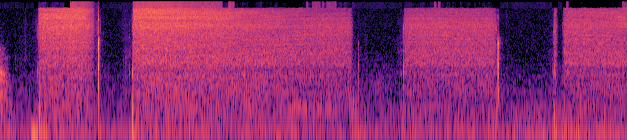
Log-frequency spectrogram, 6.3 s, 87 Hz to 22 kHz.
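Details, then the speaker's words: SIP Medusa T951 two-stroke generator carburetor, bowl off, jet not yet cleaned: short bursts of airy hiss starting and stopping cleanly as air is blown through; float valve opens and seals, working fine. "that means the floats working fine"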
